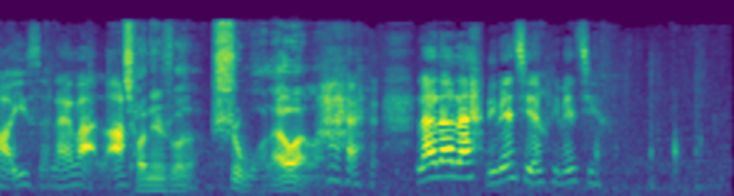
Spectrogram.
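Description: A woman speaks warmly, inviting someone in.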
